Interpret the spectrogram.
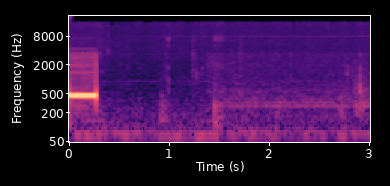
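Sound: telephone keypad dialing tones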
